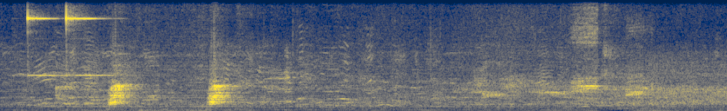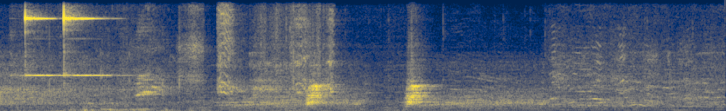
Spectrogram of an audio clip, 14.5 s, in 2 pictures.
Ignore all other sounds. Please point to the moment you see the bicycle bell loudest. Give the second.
8 s.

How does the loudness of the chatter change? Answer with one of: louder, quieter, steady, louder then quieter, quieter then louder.
steady.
